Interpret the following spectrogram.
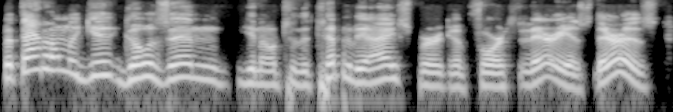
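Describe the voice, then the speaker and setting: This podcast host, a man from the US Pacific Northwest, has a fairly high, bright voice with big swings in pitch and speaks at a normal speed. He chats casually through listener mail, rambling with plenty of fillers and restarts. A close studio microphone captures him with no room sound.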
